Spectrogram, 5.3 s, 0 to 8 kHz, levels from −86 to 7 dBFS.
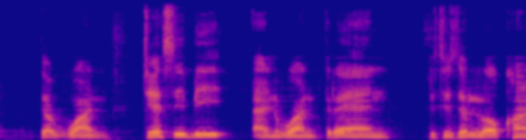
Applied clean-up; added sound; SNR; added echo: neural mask model DeepFilterNet 3.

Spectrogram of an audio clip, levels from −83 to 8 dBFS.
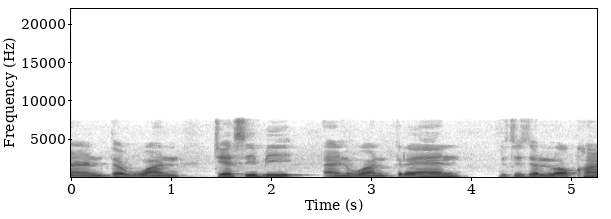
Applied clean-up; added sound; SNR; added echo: neural mask model Resemble Enhance denoiser.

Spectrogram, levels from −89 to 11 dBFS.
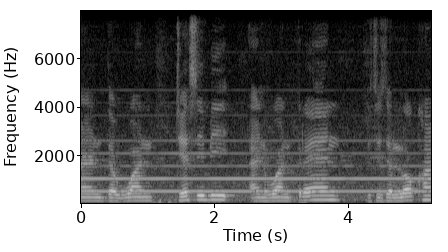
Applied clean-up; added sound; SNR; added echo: none; Wind instrument, woodwind instrument; 7 dB; none.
